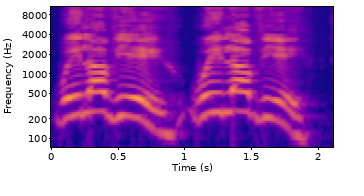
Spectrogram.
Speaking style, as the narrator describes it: One man shouted above the tumult

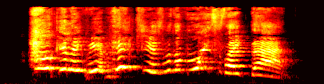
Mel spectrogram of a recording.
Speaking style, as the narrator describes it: wailed

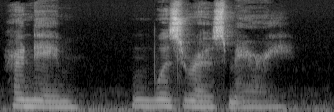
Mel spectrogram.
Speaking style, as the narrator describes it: the giver said

